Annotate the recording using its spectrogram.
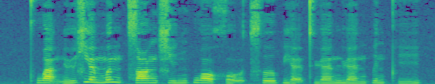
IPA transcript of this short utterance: pʰ w a̰˨˩ n y˧˥ ɕ j ɛ˧ m ə˥˩ n t͡s ɑ˥ ŋ ɕ i˧˥ ŋ p w ɔ˥˩ x o̰˨˩ ʊ̯ t͡sʰ ɹ̩˥ p j ɛ̰˨˩ t̪ʰ ɥ ɛ˧˥ n̪ ɥ ɛ˧˥ n p i˧ n pʰ i˧˥

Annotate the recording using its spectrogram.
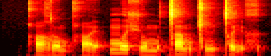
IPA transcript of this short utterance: qʰ a˨ ʁ ɾ o˨ m qʰ ɛ˨ | m ɤ˦ ʃ o˨ m ə̰˨ ǀ a˦ m ǁ ɨ˨˦ ǀ ə˦ ɾʲ ə̰˨ x

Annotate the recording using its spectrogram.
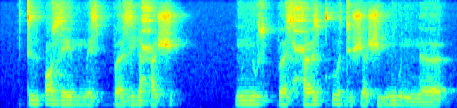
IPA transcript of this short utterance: t ɨ ʔ ɔ z e mː e z pː ɜ z i ħ ɜ ʃ | nː u z pː ɜ z ħ ɜ z kʷʰ ɜ d ʏ ʃ ɜ ʃ i ŋ u nː ɜ

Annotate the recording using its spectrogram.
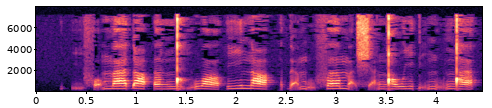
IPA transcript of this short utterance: ʔ ḭ f ɔ̰ m a ɗ ɑ ʔ ɐ ŋ͡ǃ ḭ w ɒ | i n ɑ | ɗ a̰ m ṵ f ɐ m a̰ ʃ a̰ ŋ͡ǃ ɔ w i ɗ ḭ n ṵ ŋ͡ǃ a

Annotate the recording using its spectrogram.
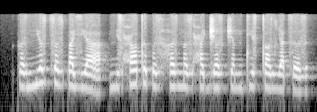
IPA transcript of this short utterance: k ɐ z nʲ ɒ z t͡s ɒ z p a zʲ a | nʲ ɐ z ħ ɒ t ə p ə z h ɐ z n ɒ z ħ e d͡ʒ ɐ z t͡ʃ ɐ n ə tʲ ə z t ɒ z ʎ a t͡s ə z

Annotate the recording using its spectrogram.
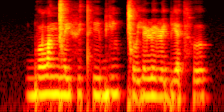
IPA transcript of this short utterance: ɡ͡b u lˠ e ŋ͡ǀ e fʲ ʊ tʰ i b j i ʎ ǀ ʊ j e ɭ i ɭ ɛ bʲ a t͡sʰ ʊ

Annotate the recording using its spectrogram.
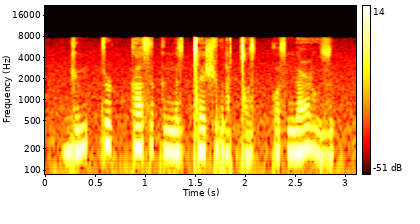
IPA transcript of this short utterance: ɡʲ ɘ m tː ə˞ kː a s ə k ɘ ŋ œ z ǀ ɛ ʃ r a̤ ɡ͡ǀ ɔ z kː ɔ s ŋ ɘ ʕ ṳ z

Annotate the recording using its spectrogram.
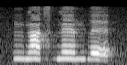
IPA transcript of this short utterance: ŋ ɡ ã s ɡ ɛ̃ m b ɛ

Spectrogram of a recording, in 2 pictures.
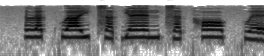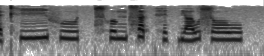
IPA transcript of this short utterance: l ɐ˨˥ t̚ kʷ aː˨˧ j t͡s ɐ˨ t̚ j ɛː˧ ŋ t͡s ɐ˨˥ t̚ h ɔː˧ p̚ kʷ ɛː˨˩ kʰ iː˨˧ f uː˨ t̚ t͡sʰ ʊ˧ ŋ s ɐ˥ t̚ h ɪ˨ k̚ j ɐ˨˥ w s o˧ w

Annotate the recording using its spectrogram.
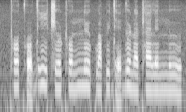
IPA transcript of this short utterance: ʈʰ o t̪ʰ o̰ dʱ i t͡ʃ ɯ u̯ ʈʰ o nː ø kʷ ɑ p y dʱ ḛ d̪ ɯ ɳ æ ʈʰ æ l e nː ɯ

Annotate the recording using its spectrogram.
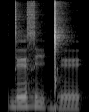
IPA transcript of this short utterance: d e˥ z i˥˩ ɡ͡ǀ e˩

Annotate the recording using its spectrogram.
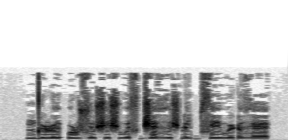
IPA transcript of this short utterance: n d ɨ˧ ɭ ɘ˩˧˩ ʔ u˥˧ ɭ z ø˩˧˩ ʃ e˧ ʃ β ɘ˩˧˩ s d͡ʒ ɛ˥˩ ɣ ɘ˥˩ ʃ ɳ i˩˧˩ b s e˥˧ β ɨ˩ ɽ ɘ˥˧ ɣ ɛ˧

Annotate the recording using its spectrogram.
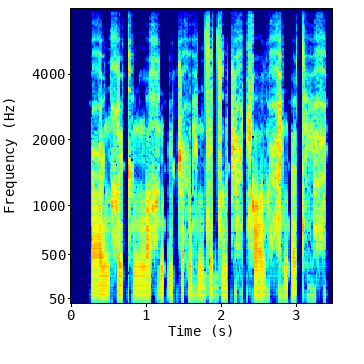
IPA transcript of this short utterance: ʕ ø n χ y kʰ ə n ŋ ɔ χ ɔ̤ n ʔ y t͡ʃ y ħ w e̤ n d͡z e d͡z u t͡ʃ ɔ̤ ħ t͡ɕʰ ɔ l o̤ ħ e̤ n ʔ œ tʰ e̤ ħ

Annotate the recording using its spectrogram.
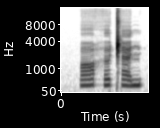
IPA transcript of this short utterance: ɑ h ə ǁ æ nʲ

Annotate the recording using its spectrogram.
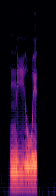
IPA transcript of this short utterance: n̪ iː˨˩ w ɪ˨˥ k̚

